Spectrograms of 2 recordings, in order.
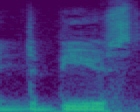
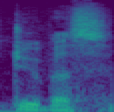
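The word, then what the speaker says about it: Dubus: debuse III um and that's how I found out to pronounce his last name the correct way like that oh really uh because I thought it was dubis and it's not um he was he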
